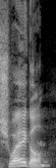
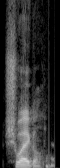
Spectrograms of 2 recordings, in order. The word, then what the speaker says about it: Schwagerl: Schwartzel? Oh my goodness, that's way off, Marty. No, it's Schwagerl. It's Schwagerl. We practiced this. Yeah. The R is silent. Schwagerl.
